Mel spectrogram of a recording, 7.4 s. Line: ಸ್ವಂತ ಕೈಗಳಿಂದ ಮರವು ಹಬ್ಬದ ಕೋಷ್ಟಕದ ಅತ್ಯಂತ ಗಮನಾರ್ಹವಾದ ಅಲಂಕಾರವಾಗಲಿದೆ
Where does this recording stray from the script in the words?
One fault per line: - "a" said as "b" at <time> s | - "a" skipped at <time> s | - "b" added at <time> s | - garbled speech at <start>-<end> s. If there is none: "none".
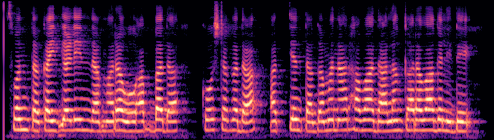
none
